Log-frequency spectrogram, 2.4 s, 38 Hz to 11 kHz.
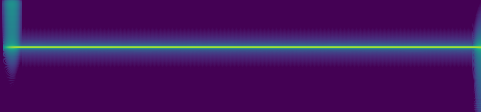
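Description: A 1 kHz line-up tone that goes with SMPTE colour bars: one steady, unbroken pure beep that switches on with a faint click at the very start.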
